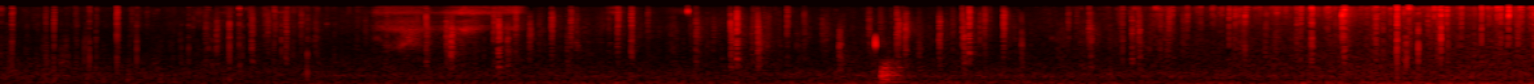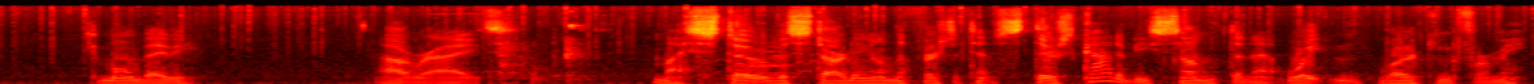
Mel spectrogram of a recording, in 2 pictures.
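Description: A fire crackles softly.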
